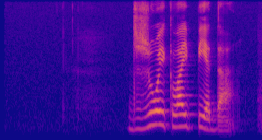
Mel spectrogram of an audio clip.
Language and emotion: Russian, positive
